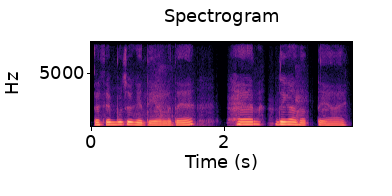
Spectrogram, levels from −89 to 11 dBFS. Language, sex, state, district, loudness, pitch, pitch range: Chakma, female, Tripura, Unakoti, -17 LUFS, 205 Hz, 175-225 Hz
